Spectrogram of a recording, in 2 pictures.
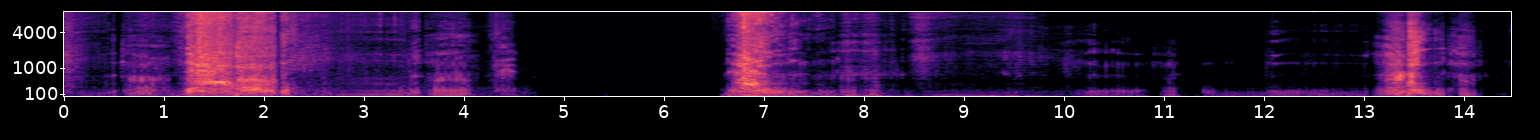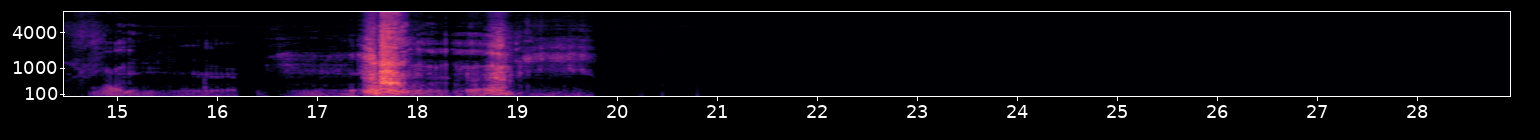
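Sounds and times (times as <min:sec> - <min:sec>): lion roaring: 0:00.0 - 0:04.8, 0:06.6 - 0:19.8.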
